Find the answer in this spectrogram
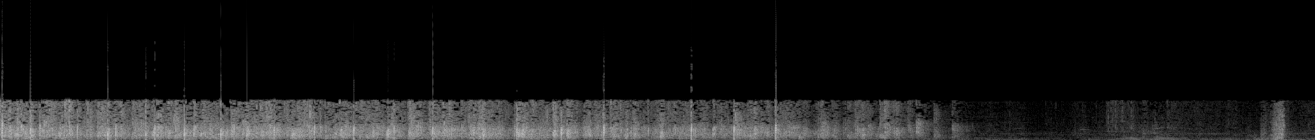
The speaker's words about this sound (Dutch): Applaus voor de nieuwe regio.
